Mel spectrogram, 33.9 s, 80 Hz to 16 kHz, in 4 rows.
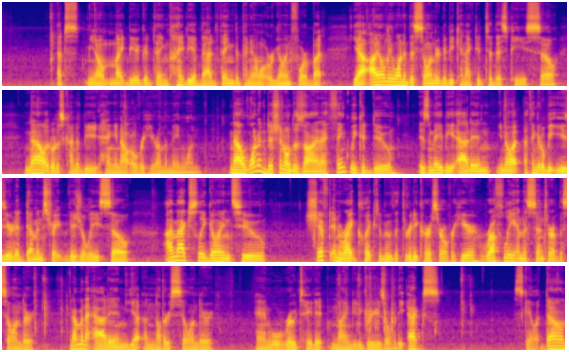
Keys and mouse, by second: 1.5-1.8 drag, 1.8-2.7 middle drag, 3.3-4.8 middle drag, 5.4 click, 5.8-6.2 middle drag, 7.7 middle drag, 8.9-9.2 drag, 9.2-9.6 middle drag, 10.3 g, 11.5 drag, 12.5-14.4 drag, 15.0 click, 16.0 KP_1, 22.8 shift+click, 26.0 shift+a, 30.5 r, 32.3 s.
